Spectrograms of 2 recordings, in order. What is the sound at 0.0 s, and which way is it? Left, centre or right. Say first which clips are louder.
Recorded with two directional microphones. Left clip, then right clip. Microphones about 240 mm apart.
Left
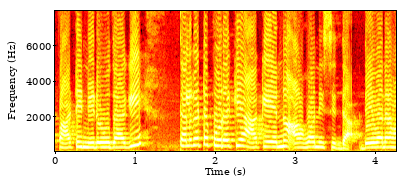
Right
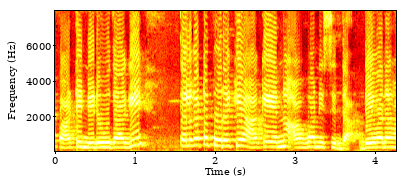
A woman's voice: left 1 dB; left.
